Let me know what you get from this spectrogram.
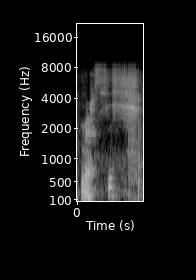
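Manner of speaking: soft breathy merci to the cards; whispered thanks. Real, not acted. Reader thanks the cards after drawing for Aries, whispering. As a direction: whisper a quiet thank-you.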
